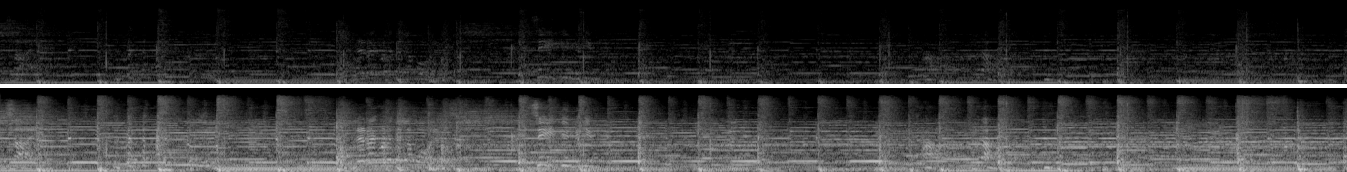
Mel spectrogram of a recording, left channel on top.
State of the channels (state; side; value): quieter; left; 23.5 dB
